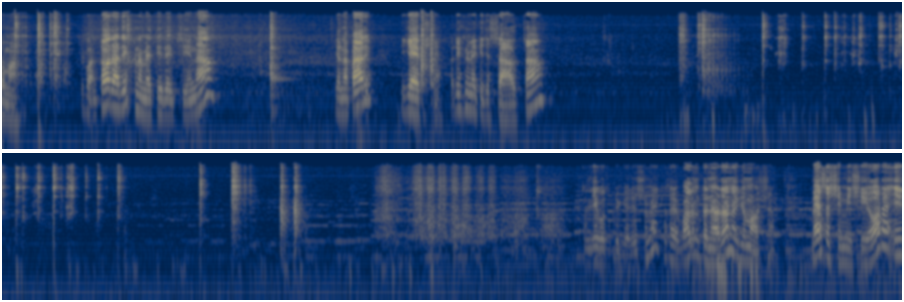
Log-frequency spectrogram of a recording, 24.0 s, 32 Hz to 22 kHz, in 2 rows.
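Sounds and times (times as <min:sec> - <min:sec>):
metal spoon clinking in pot: 0:09.2 - 0:13.7.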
